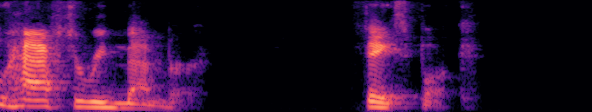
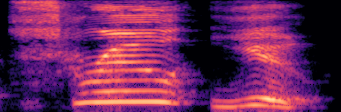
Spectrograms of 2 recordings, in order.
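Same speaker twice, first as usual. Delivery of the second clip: angry retort; 6 semitones higher than usual. Real, not acted. Furious retort at commenters.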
